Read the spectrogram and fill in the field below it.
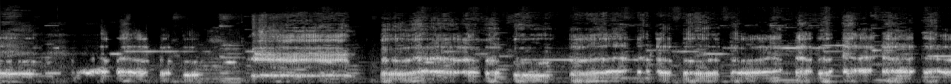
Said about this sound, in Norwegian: Jeg søkte, jeg søkte 'Christmas burp' og fikk ikke noe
